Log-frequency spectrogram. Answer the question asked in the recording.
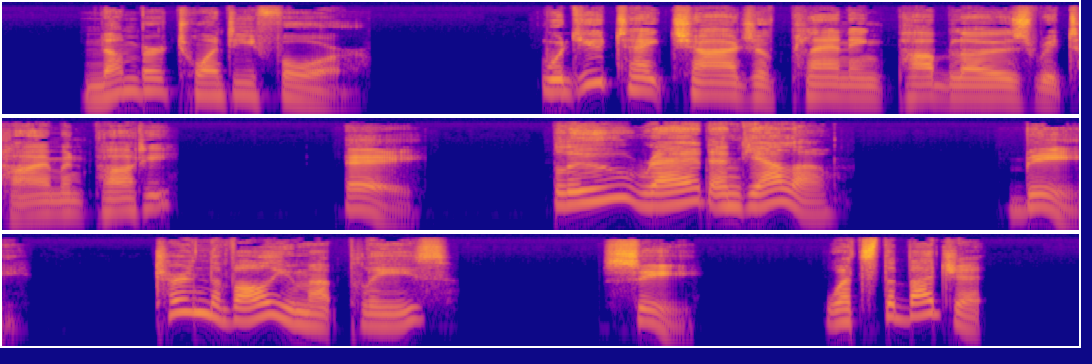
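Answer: C: What's the budget?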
